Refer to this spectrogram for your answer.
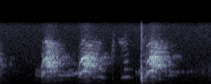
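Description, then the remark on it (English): A dog barks three times in a steady rhythm, sounding muffled, in the background over a phone line during a conference call, with a brief click between the second and third barks. “I hear some barking, but I can't hear you.”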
